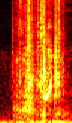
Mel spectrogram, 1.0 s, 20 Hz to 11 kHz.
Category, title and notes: Sound effects > Other mechanisms, engines, machines
metal shop foley -098
a collection of foley and perc oneshots and sfx recorded in my workshop
bam, bang, boom, bop, crackle, foley, fx, knock, little, metal, oneshot, perc, percussion, pop, rustle, sfx, shop, sound, strike, thud, tink, tools, wood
